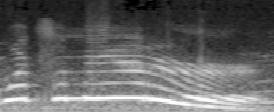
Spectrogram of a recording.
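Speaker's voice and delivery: very high, drawn-out question; parental cooing. Real, not acted. Parent asking fussing child what's wrong, high coo.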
